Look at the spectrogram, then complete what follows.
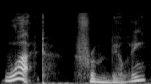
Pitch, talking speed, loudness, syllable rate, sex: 150 Hz, 120 wpm, -21 LUFS, 3.1 syllables/s, male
